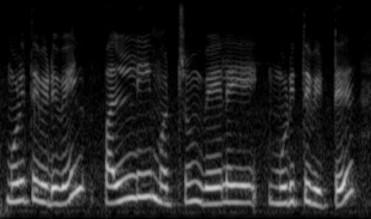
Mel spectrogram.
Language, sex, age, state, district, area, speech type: Tamil, female, 18-30, Tamil Nadu, Ariyalur, rural, spontaneous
